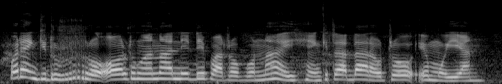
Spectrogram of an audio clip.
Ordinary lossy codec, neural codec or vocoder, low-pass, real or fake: none; none; 19.8 kHz; real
